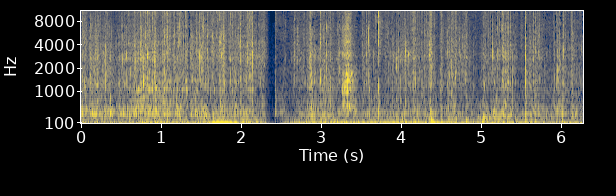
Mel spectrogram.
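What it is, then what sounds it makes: Artificial plastic pine wreath. Fingertips and nails scratch and rub through the needles of a small round wreath of artificial plastic pine lying on a table, with a candle standing behind it untouched. A steady, bright crinkling and rustling runs throughout over a faint low hum, dropping out briefly near the middle before resuming.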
